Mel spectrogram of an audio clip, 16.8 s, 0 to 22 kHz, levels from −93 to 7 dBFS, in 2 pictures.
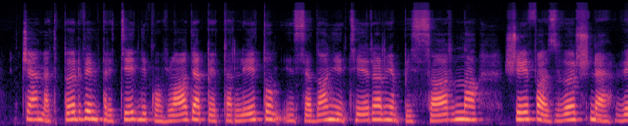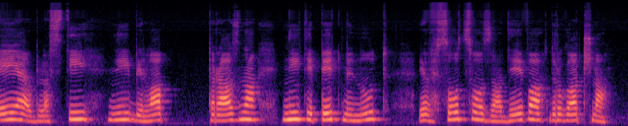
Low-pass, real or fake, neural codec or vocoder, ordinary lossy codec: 19.8 kHz; real; none; Opus, 32 kbps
